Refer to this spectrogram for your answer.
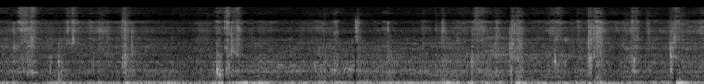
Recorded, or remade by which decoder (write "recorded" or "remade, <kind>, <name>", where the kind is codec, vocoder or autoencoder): remade, codec, SNAC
